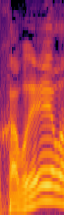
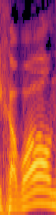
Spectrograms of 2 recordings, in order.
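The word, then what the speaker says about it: Haval: Хавейл она произносит. Не Хавал никакой, а именно Хавейл.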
